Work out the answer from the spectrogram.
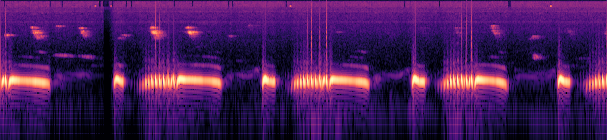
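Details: White albino Barbary dove with red eyes, kept as a tutor bird, giving repeated coos: brief opening note, then a pulsing, vibrating coo easing into a smooth sustained tone, each phrase about two seconds apart.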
